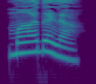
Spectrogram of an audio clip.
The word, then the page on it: ಮಿದುಲು: midulu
